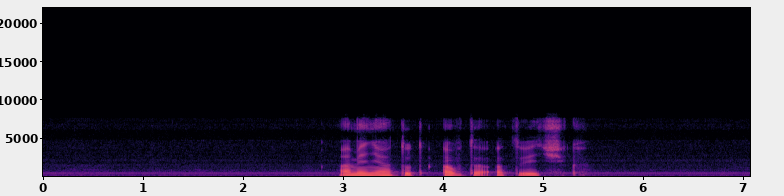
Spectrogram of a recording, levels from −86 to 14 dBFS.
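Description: DAB burbling interrupts the speech three times: from 1.17 to 1.29 s, from 3.57 to 3.79 s, and from 6.38 to 6.45 s. Weak reception lets bit errors slip past error correction into the MP2 data, which fits a bit error rate of a few tenths of a percent. Corrupted samples put short blips of noise in single sub-bands, and corrupted scale factors make sub-bands jump in level for up to a frame.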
